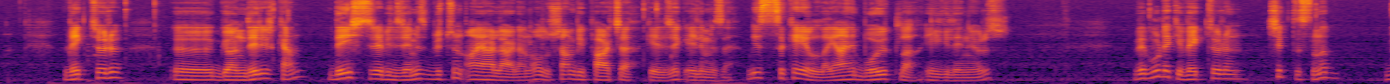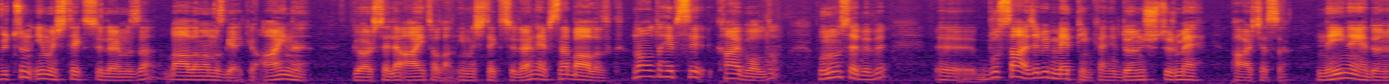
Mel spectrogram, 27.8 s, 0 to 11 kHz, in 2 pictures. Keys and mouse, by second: 2.8 click, 3.0 right click, 5.4 g, 11.6-27.7 drag.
